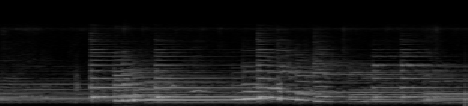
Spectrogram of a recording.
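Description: Live instrumental jazz-style music: electric keyboard playing sustained chords, with a woodwind coming in loudly about a second in and holding long notes, one of them sliding down in pitch near the middle.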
